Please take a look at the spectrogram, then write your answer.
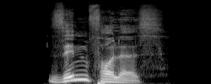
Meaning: strong/mixed nominative/accusative neuter singular of sinnvoll
- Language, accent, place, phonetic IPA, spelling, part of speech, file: German, Germany, Berlin, [ˈzɪnˌfɔləs], sinnvolles, adjective, De-sinnvolles.ogg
